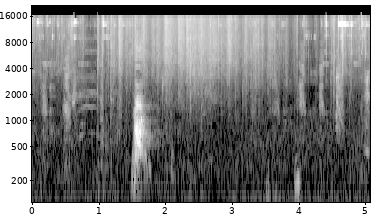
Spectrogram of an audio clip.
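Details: One of several very happy English bull terriers gives a single short, sharp yip over quiet background noise.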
